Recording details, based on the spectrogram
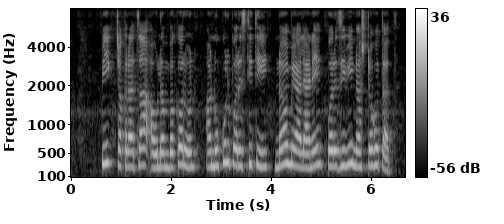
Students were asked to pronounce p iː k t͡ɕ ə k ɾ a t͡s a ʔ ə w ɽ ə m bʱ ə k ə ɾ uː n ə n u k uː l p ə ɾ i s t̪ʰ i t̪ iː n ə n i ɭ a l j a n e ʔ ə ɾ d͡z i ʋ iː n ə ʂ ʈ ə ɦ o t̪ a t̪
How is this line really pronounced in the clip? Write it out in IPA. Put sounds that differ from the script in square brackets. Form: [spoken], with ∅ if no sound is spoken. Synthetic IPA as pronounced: p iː k t͡ɕ ə k ɾ a t͡s a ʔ ə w [l] ə m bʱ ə k ə ɾ uː n ə n u k uː l p ə ɾ i s t̪ʰ i t̪ iː n ə [m] i ɭ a l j a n e [p] ə ɾ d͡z i ʋ iː n ə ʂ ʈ ə ɦ o t̪ a t̪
